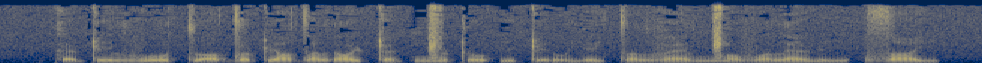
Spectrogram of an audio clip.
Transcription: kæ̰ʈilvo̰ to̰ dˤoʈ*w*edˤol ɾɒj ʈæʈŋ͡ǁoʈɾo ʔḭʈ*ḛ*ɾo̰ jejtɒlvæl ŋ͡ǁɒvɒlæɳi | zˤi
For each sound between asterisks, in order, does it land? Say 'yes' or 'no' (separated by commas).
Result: no, yes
